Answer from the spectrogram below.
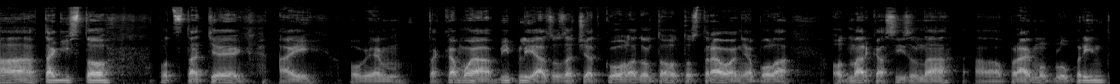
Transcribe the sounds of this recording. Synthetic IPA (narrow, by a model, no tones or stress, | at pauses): at̪aɡist̪ɔfpɔt̪st̪acɛaj | pɔʋɪɛmt̪akaːmɔjabibliazɔzat͡ʃɪat̪kuɔɦlad̪ɔmt̪ɔɦɔt̪ɔst̪ɾaːʋaɲɪabɔla | ʔɔd̪maɾkasizl̩napɾajml̩bluːpɾint̪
